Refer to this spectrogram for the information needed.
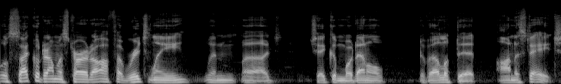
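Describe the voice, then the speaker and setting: In a very clean recording with a silent background and a dry, close sound with no echo, a man with an American accent talks fairly quickly in a fairly low voice with ordinary pitch variation. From Brownsville, Texas. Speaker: podcast host, trial lawyer. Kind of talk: scripted outro; interview conversation.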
